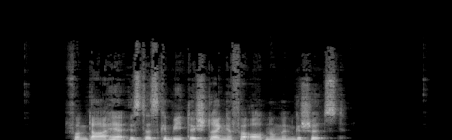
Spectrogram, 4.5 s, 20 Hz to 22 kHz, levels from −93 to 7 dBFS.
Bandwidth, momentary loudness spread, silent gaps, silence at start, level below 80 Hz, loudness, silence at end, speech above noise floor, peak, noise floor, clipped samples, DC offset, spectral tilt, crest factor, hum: 16 kHz; 9 LU; none; 0.7 s; -58 dBFS; -21 LUFS; 1.15 s; over 69 dB; -2 dBFS; under -90 dBFS; under 0.1%; under 0.1%; -5 dB/octave; 20 dB; none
